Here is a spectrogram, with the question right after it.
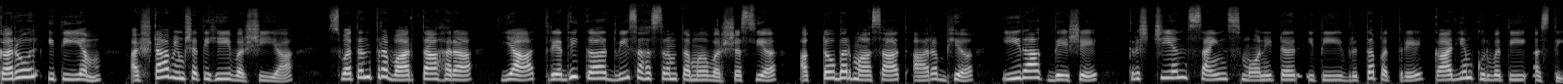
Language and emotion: Sanskrit, neutral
